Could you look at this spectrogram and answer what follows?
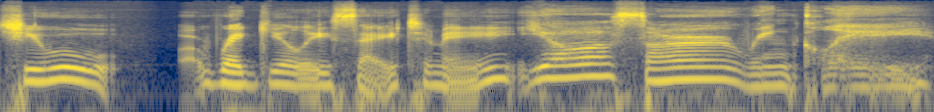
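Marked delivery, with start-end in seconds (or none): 2.6-4.7 mock grossed-out, disapproving, negative tone. Retelling what the youngest child regularly says: imitating a negative tone. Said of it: "she'll say it in a negative tone".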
